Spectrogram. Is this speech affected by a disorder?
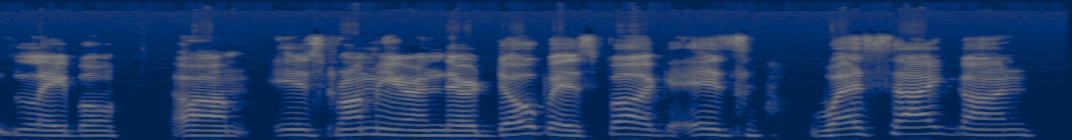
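Yes: ALS; slightly slurred, has to slow down.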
